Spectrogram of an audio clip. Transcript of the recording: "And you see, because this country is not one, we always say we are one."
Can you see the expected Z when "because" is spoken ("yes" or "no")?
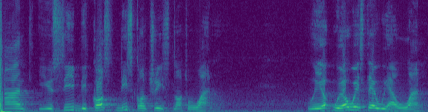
no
